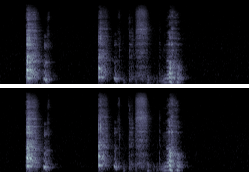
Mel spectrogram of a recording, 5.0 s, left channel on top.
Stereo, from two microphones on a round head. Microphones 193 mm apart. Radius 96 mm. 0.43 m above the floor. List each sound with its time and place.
0.5 s crying: 15° right (ahead or behind), 1.1 m
2.0 s crying: 40° right (ahead or behind), 0.8 m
